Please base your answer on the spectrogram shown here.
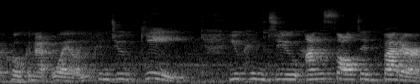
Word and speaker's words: ghee: You can do ghee. You can do unsalted butter at room temperature. Those would all totally work fine. There's actually a brand called Fourth and Heart, and they have a vanilla ghee, which I think would be amazing.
